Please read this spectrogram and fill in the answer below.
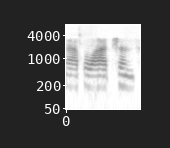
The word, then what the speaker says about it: Appalachia: Either pronunciation is technically correct, but in the southern Appalachians, we say Appalachia.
